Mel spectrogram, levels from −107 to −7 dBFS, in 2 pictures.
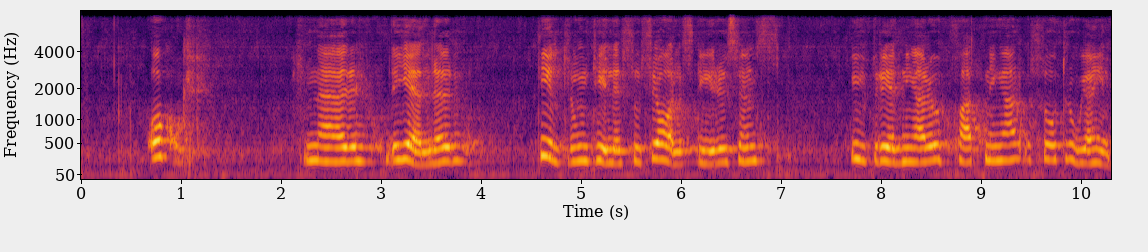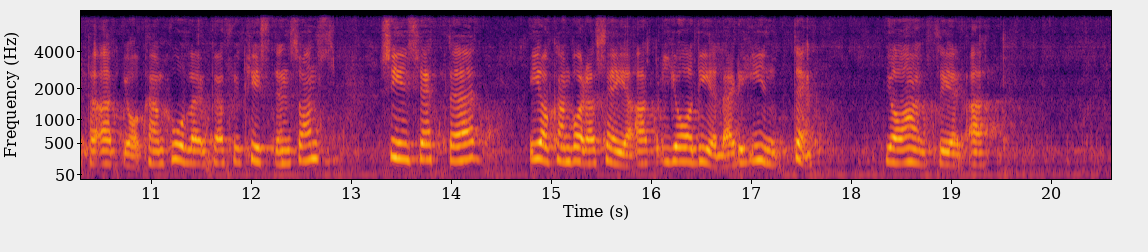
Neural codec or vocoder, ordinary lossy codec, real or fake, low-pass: codec, 16 kHz, 4.8 kbps, FACodec; none; fake; 7.2 kHz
